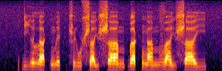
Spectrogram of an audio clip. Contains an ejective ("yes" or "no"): no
